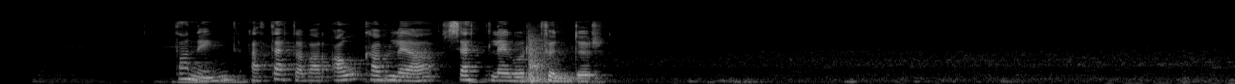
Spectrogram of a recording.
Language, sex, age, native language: Icelandic, female, 50-59, English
